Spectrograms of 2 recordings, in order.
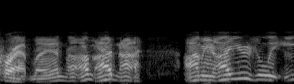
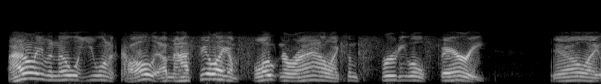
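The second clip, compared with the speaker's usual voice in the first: ordinary talk, nothing marked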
